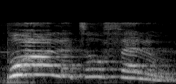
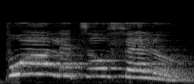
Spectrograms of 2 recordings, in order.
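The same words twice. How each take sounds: First: Put-on high, loud, tender girl's voice. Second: Put-on high shouted girl's voice. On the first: Aku pities the wet dog in a high girl's voice. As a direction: pity the dog in a high little-girl voice. Girl voiced in read story. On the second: Shown as a demonstration. Aku calls out in pity to the dog, high and shouted. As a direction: call out in pity, high like a girl. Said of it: "I take this part again".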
